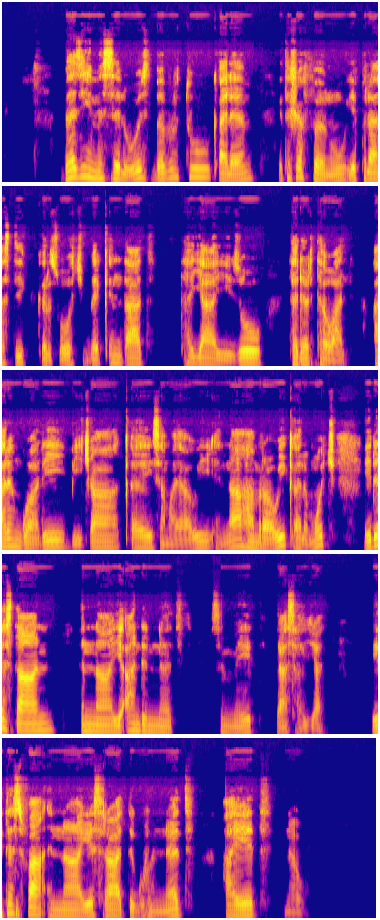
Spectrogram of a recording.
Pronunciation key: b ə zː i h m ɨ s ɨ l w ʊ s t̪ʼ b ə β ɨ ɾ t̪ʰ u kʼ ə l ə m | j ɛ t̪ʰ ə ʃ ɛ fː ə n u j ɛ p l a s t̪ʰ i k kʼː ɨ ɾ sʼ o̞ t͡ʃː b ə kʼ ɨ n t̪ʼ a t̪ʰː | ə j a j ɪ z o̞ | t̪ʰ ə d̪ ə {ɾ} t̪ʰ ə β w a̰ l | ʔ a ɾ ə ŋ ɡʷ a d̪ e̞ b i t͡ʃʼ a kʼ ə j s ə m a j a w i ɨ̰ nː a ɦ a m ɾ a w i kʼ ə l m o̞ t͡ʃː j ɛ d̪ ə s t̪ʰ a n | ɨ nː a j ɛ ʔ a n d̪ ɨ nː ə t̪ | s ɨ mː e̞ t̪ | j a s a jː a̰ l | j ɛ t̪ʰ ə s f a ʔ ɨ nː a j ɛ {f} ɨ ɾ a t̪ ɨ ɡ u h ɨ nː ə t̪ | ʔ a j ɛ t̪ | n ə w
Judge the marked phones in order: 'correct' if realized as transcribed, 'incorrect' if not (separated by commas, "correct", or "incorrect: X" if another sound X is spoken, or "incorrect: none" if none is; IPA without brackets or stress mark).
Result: correct, incorrect: s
